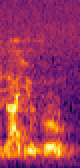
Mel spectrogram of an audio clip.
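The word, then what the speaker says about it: Laillavault: The name is, small, Laillevaux, L-A-I-L-L-A-V-A-U-L-T.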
